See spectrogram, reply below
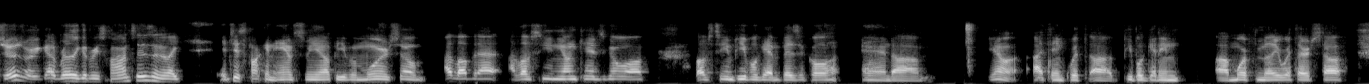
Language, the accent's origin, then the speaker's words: English; southeastern Pennsylvania, United States; born and raised in Pennsylvania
